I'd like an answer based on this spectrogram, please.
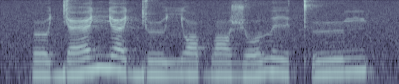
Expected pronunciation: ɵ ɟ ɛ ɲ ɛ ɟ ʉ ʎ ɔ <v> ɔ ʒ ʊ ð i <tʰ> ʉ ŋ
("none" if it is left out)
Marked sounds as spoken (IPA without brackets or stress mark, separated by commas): b, tʼ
